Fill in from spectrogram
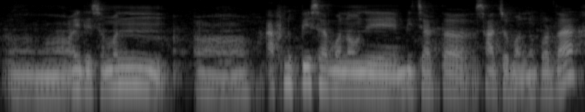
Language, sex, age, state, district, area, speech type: Nepali, female, 45-60, West Bengal, Darjeeling, rural, spontaneous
